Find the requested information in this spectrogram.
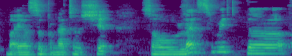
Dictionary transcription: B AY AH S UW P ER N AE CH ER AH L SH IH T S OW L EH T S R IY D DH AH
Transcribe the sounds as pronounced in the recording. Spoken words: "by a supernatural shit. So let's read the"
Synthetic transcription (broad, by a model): B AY AH S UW P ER N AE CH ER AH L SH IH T S OW L EH T S W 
